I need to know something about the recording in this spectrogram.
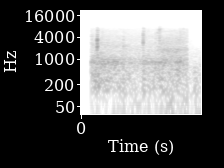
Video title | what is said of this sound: @madamglamofficial Gel Polish Haul Instagram Live with nail sister@Jessicasnailstudio | it sounds like it has a ball in there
